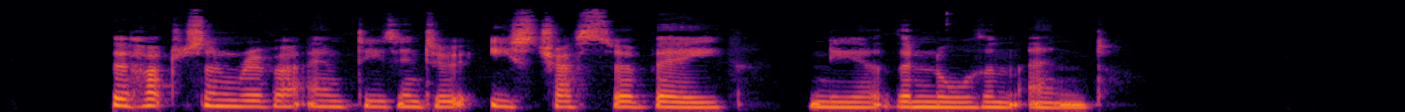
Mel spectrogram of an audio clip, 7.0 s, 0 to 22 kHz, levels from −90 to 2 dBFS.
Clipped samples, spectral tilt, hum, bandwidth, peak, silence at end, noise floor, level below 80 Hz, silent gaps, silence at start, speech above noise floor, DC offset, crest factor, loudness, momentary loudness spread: under 0.1%; -4.5 dB/octave; none; 15.5 kHz; -8 dBFS; 1.5 s; under -90 dBFS; -66 dBFS; none; 0.55 s; over 63 dB; under 0.1%; 20 dB; -27 LUFS; 5 LU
